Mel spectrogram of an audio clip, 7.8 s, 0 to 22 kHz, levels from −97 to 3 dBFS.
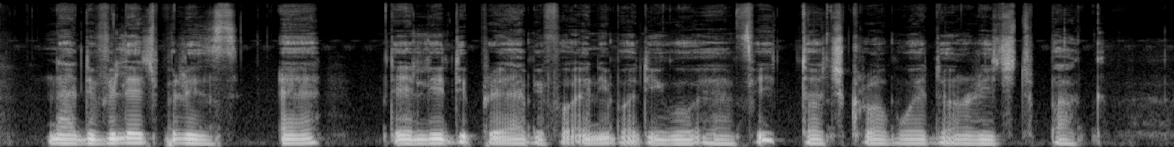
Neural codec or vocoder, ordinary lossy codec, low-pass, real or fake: none; none; 19.8 kHz; real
